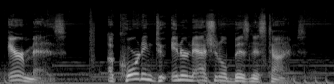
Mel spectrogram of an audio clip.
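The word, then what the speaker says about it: Hermès: Therefore, when you pronounce Hermes, you sure to go as French as you possibly can. The correct pronunciation is Air-mez, according to International Business times.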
